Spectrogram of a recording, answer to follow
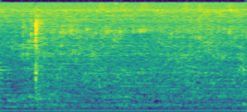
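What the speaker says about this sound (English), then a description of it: "I'm going to add a little bit of water right now." Water pours steadily into a pot of veggie soup with ground beef, sausage and chicken thighs, a close, continuous rushing splash with no break for nearly two seconds.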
